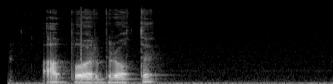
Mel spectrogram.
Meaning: a collection of twigs, branches or small trees sunk in the water to attract perch fish
- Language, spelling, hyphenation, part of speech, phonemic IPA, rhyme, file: Norwegian Bokmål, abborbråte, ab‧bor‧brå‧te, noun, /ˈabːɔrbroːtə/, -oːtə, Nb-abborbråte.ogg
